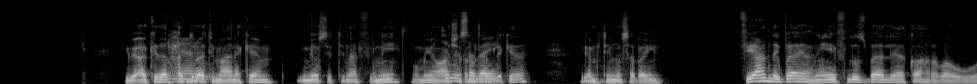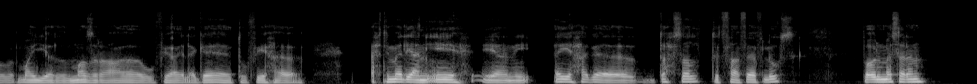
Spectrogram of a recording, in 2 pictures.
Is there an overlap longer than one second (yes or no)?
yes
